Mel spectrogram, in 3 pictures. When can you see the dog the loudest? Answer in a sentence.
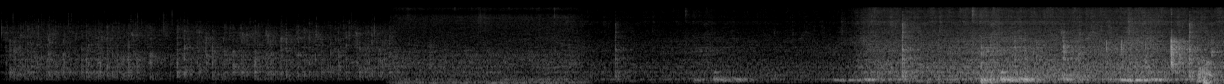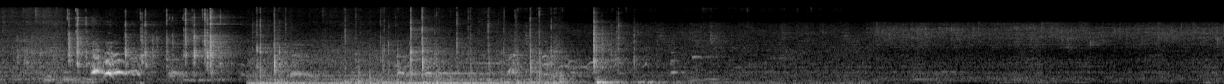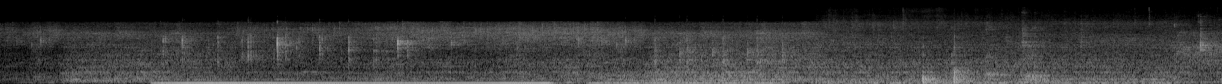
The volume of the dog peaks at 13 seconds.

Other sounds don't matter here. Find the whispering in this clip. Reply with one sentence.
You can't hear the whispering here.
